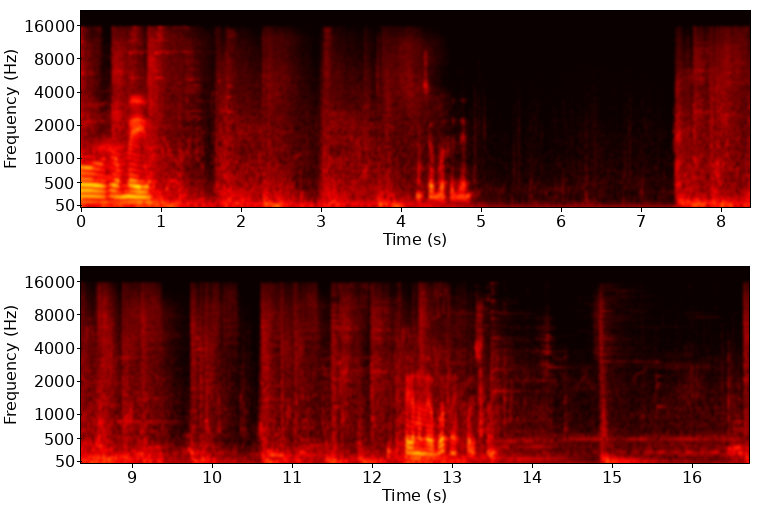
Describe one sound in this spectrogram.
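Magic blasts whoosh and crackle in bursts.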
